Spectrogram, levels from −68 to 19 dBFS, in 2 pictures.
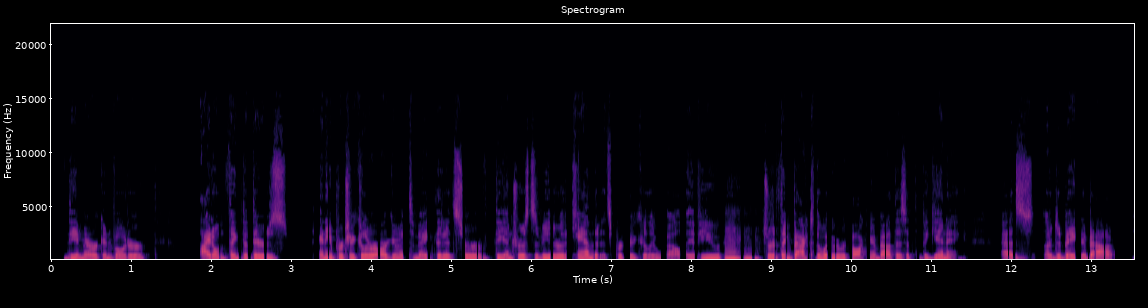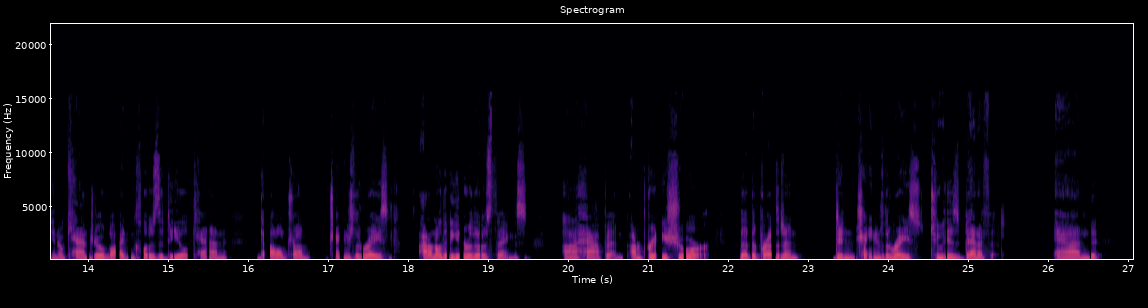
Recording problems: choppy; very; 12% of the speech affected

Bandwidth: 15.5 kHz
